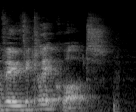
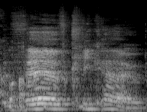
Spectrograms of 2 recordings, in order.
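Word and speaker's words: Veuve Clicquot: And Vouva Cliquot. – What are you saying? – Vouva Cliquot. – Vouva Cliquot. – It's like Veuve Cliquot, but it's spelled V-U-V-E. V-E-U-V-E. – Uh-huh. – C-L-I-C-Q-U-O-T.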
